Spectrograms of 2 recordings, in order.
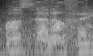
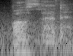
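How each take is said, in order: First: Said in the usual way. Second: Softer whispered echo of "Well said". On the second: Acted. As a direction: breathe "Well said" under the breath. Repeated under breath.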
